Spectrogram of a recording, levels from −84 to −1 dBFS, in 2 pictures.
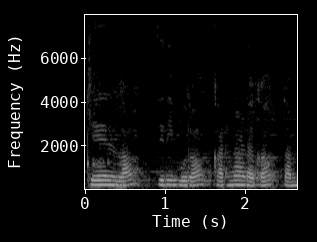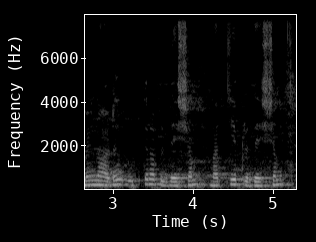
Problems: background sounds at intervals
